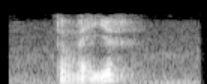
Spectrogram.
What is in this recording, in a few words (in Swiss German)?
"wejer", alsace; peche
